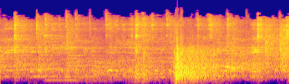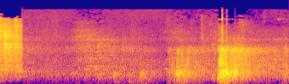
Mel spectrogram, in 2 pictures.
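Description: Heavy thumps of bodies landing on gymnastics mats: one loud thud about two and a half seconds in and two more near the end, amid gym chatter.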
